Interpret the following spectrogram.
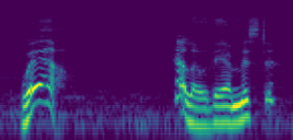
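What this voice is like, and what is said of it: Faint Southern twang. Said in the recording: “There is a faint hint of a twang in her voice, the remnants of a southern accent”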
